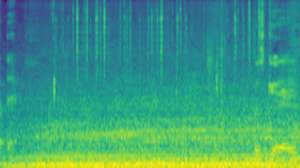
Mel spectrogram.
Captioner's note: car engine roars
